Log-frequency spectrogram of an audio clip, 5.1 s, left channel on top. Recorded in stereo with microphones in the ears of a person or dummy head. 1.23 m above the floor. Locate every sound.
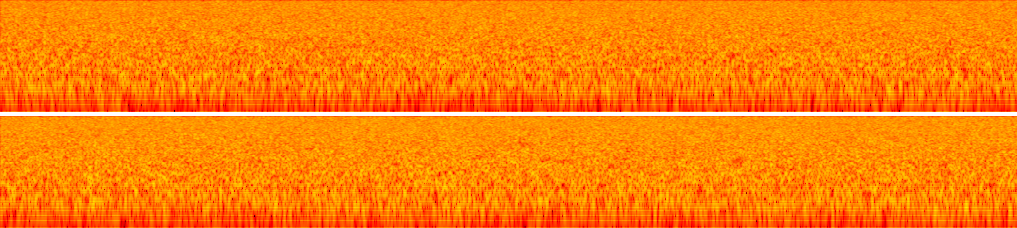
Only background noise.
